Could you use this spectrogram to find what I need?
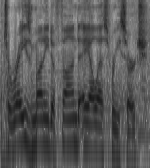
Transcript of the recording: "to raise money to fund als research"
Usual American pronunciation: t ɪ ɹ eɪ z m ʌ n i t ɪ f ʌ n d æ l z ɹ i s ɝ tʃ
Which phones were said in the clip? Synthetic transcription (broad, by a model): t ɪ ɹ eɪ z m ʌ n i t ɪ f ʌ n d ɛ l s ɹ i s ɝ tʃ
